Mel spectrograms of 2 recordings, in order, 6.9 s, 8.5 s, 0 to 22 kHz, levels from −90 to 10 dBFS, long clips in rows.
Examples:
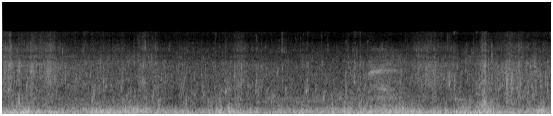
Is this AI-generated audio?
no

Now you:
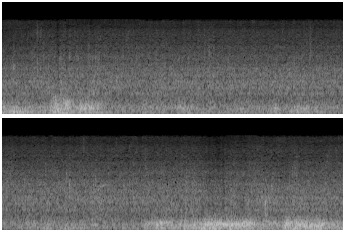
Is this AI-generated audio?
no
